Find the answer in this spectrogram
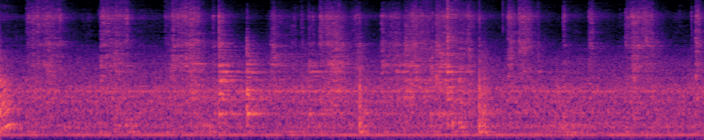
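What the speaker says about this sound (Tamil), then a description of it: "நல்லா ஒரு கொதி வர வரைக்கும் கலந்து விட்டுட்டே இருக்கணுங்க" A spoon stirs milk in a pot as it heats toward a boil, making repeated soft scrapes and light metal clinks against the pot over a steady low hum, close and fairly quiet.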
